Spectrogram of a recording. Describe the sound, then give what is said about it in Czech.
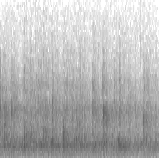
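An audience applauds at a Sunday gathering, a dense, even wash of many hands clapping at steady loudness throughout, with no voices standing out. “Ještě jednou velký potlesk”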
